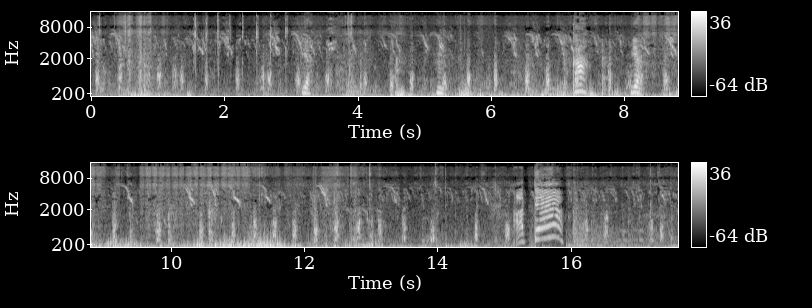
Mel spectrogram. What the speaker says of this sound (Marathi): आणि हे बघा आमची एक कोंबडी आहे, आम्हाला ना पिल्लं देते.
